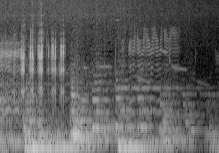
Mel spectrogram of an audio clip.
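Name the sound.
sheep bleating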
